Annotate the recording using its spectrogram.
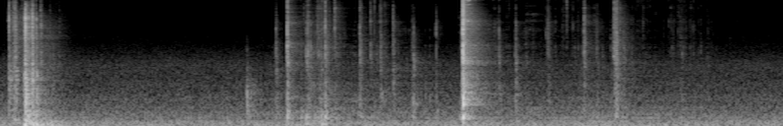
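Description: A door closing with a thud, then a run of irregular clicks of keys on a computer keyboard, one sharper click standing out near the middle.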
